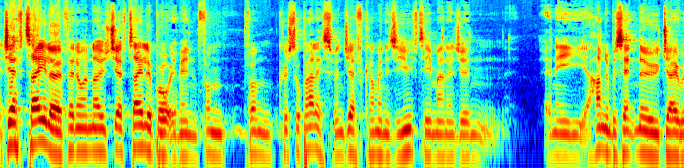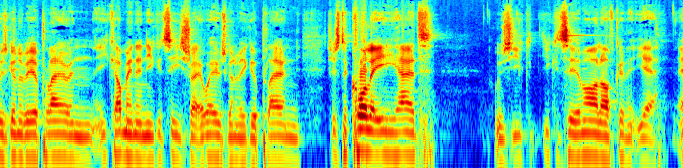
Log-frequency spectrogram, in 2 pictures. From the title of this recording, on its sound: at the Beesotted December Bees-Up In Fullers' Brewery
